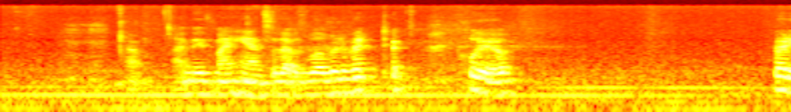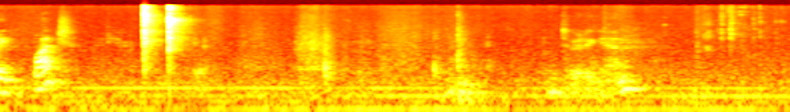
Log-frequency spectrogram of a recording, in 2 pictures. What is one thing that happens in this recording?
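A woman speaks calmly and encouragingly nearby.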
